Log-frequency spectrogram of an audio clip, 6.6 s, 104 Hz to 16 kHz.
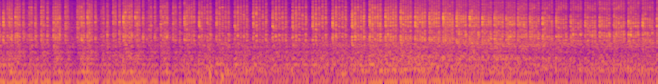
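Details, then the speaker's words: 1944 Chevy Blitz WW2 army truck, unused for about 30 years: loud, uneven running with ragged popping beats and no smooth rhythm; fuel starvation as it runs out of petrol. "but the reason that's so loud is there's no fuel in it and it spluttered out i thought i killed it but it just splotted off for now it's ran out of petrol"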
